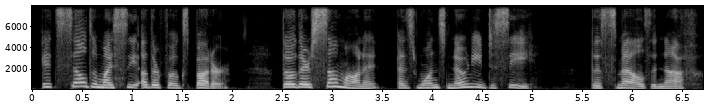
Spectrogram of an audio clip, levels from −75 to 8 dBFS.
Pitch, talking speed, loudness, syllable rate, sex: 235 Hz, 180 wpm, -17 LUFS, 5.1 syllables/s, female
